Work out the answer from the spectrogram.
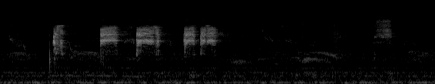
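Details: Black francolin in village fields uttering a rhythmic phrase of five grating, buzzy notes in about two seconds, with soft hum and faint chirps in the background.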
